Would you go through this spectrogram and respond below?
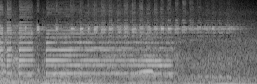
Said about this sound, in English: Drivers honked and called out in support for the teachers standing with signs by Christchurch's intersection near Hagley Park.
